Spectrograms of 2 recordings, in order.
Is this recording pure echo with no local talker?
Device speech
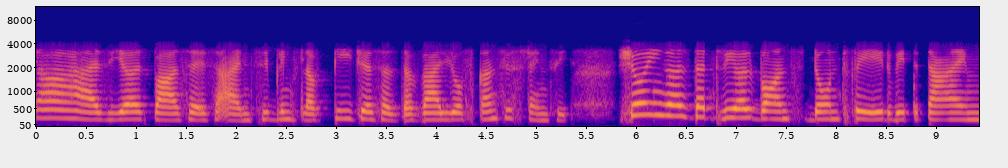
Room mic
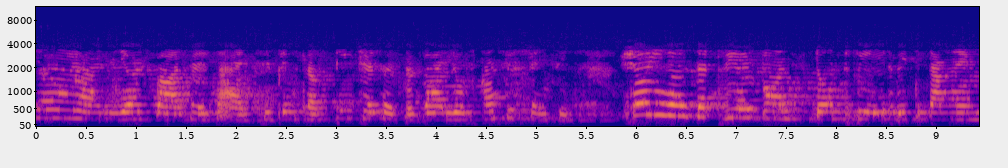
Yes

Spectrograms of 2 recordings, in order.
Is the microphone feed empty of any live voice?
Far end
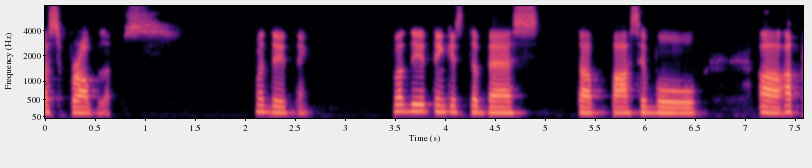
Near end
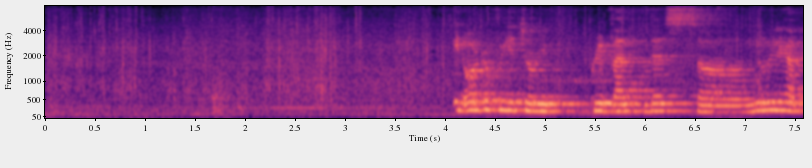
No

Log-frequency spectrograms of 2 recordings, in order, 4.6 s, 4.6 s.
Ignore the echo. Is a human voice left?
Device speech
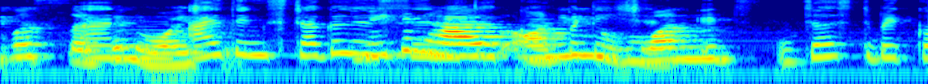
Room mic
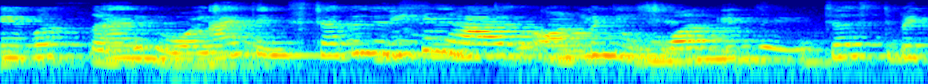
Yes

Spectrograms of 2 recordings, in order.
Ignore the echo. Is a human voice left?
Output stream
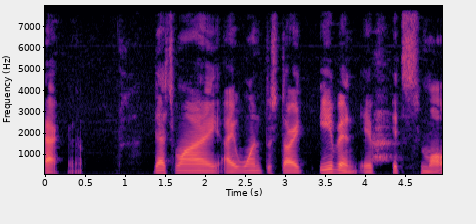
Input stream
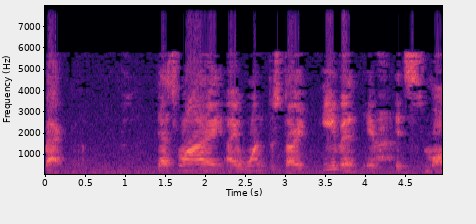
No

